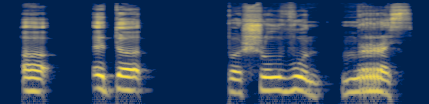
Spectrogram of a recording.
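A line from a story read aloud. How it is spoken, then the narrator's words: Growled. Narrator (Russian): Последнее слово дядя Миша даже не произнес, а прорычал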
